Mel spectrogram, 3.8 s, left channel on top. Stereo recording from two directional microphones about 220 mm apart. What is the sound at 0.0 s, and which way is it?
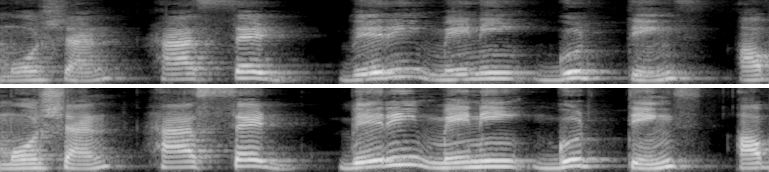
Speech, 45° right (ahead or behind).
